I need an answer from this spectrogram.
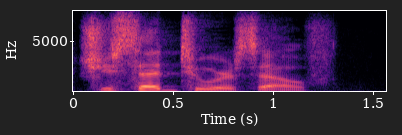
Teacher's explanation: practicing going from an sh into an s and then dropping the h on her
